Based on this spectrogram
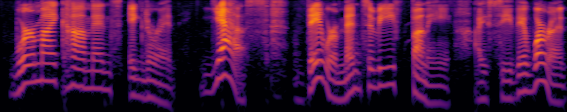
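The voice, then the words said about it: Imitates another person's voice. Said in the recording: “my best Colton impression”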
